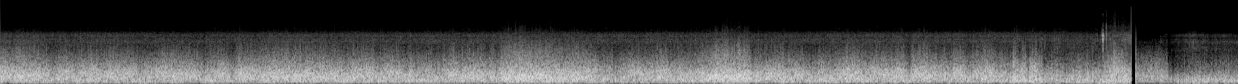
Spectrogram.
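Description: Strong wind roars past while riding at speed.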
